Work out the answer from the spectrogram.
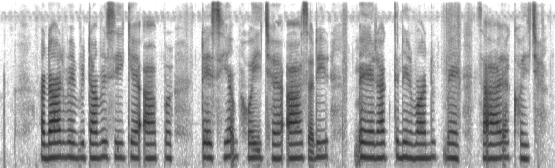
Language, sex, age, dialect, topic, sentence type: Maithili, female, 41-45, Eastern / Thethi, agriculture, statement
